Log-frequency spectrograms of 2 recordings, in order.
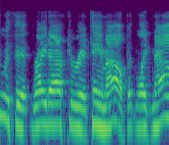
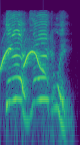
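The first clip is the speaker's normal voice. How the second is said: excited agreement; 10 semitones higher than usual. Real, not acted. Agreeing with "also cute" joke.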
